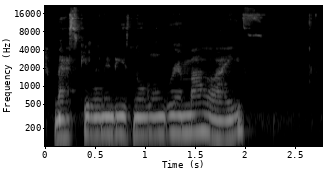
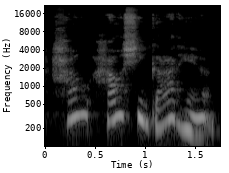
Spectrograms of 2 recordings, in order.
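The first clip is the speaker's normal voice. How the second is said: mock incredulous asker; 8 semitones higher, 4 dB louder, slower than usual. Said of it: "Somebody asked my friend Cynthia".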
